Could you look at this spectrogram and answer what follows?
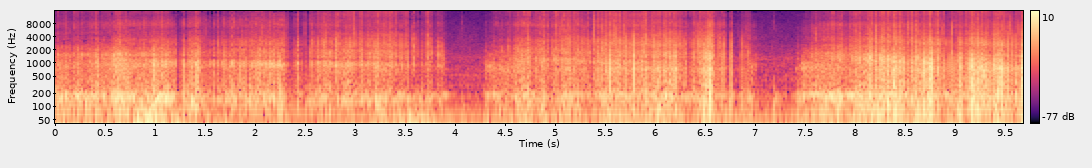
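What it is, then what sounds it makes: Foam microphone windscreen scratched. Long nails scratch and brush across a black foam windscreen covering a studio microphone. The result is a dense, continuous scratchy rustle over a low, boomy rumble, with brief quieter pauses around the fourth and seventh seconds before the stroking builds louder again.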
